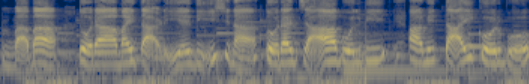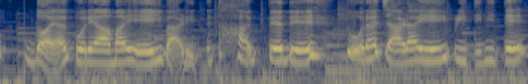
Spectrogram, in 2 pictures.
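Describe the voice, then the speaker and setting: A woman acts out a frail elderly mother from a cartoon story. She pleads meekly and sorrowfully, drawing each phrase out slowly in a lowered, plaintive voice, over faint music. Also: expressive, darkish tone. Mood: tearful pleading. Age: older. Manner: slow, drawn-out, plaintive delivery.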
